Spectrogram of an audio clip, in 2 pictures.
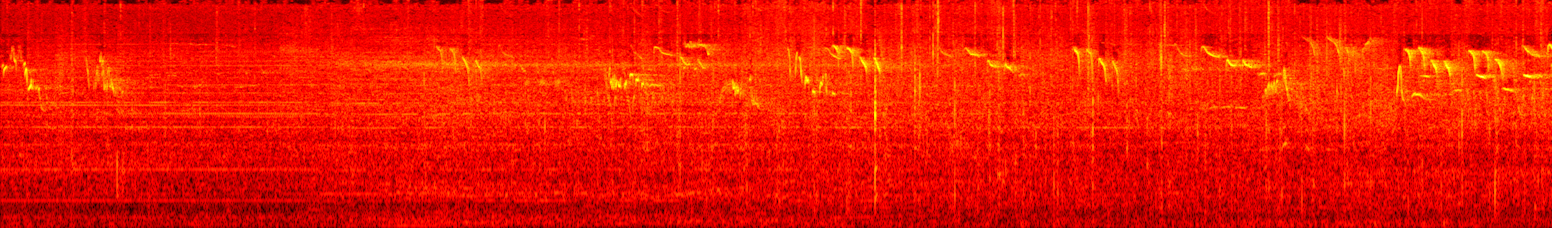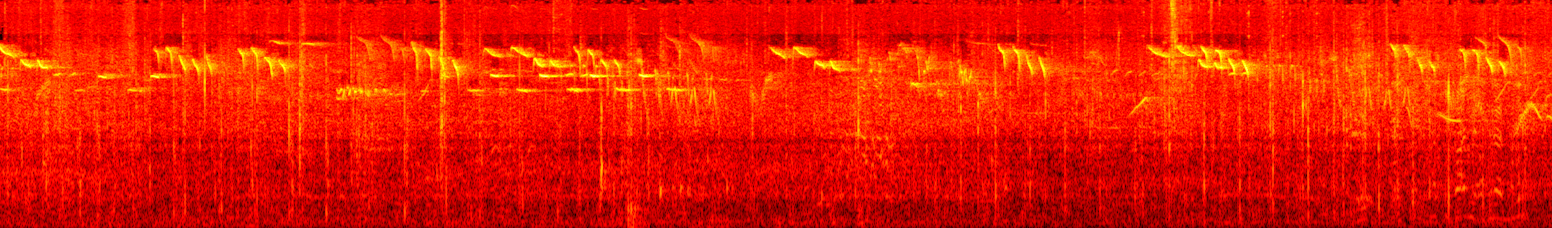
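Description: Footsteps of many marathon runners on a paved road littered with plastic drink cups, a steady run of footfalls. Birds chirp over them, more densely in the second half.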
